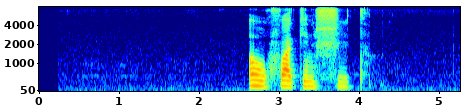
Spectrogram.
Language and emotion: Russian, neutral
